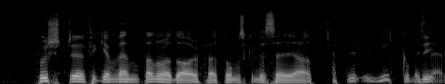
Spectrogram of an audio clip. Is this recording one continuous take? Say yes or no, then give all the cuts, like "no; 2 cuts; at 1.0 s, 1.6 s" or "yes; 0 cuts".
no; 1 cut; at 3.3 s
